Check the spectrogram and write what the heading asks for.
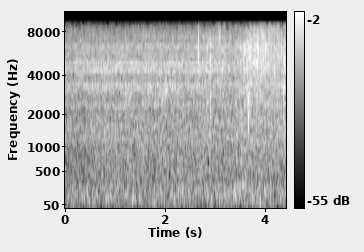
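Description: Steady wind and surf roll on without a break at An Lộc beach by the Dương Liễu forest, Quảng Công commune, Quảng Điền district, Thừa Thiên province: a dense, rumbling outdoor wash with no distinct waves standing out. Nobody speaks.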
